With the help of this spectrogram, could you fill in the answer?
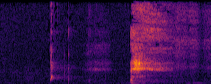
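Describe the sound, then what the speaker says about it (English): Two quick hiccups from a person in a quiet room, close and clear, followed by a louder breathy sound trailing off. "How those hiccups treating you?"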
